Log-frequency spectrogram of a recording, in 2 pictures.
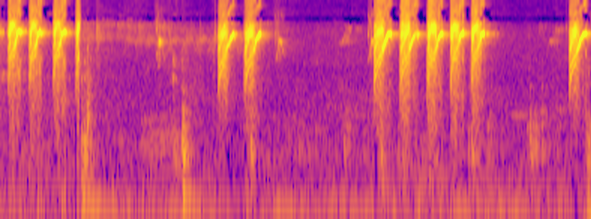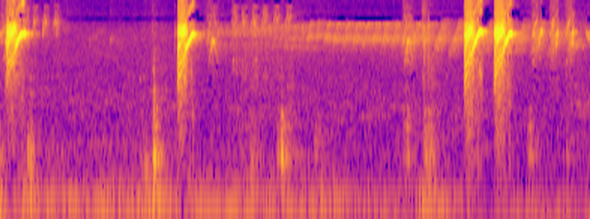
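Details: Crimson sunbird calling to spur a kept sunbird into song: bursts of three to five sharp, high, metallic chips separated by pauses of about a second, with faint thin twittering between.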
